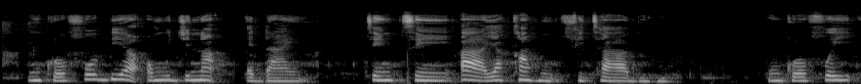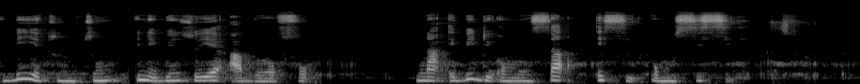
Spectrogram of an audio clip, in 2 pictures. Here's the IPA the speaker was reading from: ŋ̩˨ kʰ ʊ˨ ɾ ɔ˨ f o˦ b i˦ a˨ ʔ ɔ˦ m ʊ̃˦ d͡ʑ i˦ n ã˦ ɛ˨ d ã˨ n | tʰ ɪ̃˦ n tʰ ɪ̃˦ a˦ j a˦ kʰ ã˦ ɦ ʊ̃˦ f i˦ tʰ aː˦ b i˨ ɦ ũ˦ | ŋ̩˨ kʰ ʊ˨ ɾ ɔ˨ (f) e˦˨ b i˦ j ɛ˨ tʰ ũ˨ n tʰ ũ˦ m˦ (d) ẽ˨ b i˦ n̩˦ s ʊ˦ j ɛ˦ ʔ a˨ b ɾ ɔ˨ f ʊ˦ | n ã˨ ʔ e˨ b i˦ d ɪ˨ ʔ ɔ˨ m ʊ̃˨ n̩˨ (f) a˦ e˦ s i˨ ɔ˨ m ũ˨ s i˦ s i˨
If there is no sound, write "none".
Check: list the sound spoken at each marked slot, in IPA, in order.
f, n, s

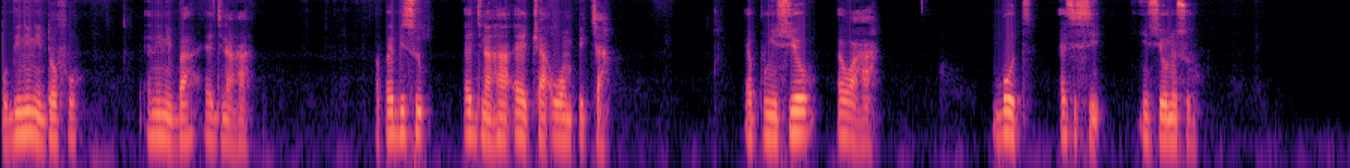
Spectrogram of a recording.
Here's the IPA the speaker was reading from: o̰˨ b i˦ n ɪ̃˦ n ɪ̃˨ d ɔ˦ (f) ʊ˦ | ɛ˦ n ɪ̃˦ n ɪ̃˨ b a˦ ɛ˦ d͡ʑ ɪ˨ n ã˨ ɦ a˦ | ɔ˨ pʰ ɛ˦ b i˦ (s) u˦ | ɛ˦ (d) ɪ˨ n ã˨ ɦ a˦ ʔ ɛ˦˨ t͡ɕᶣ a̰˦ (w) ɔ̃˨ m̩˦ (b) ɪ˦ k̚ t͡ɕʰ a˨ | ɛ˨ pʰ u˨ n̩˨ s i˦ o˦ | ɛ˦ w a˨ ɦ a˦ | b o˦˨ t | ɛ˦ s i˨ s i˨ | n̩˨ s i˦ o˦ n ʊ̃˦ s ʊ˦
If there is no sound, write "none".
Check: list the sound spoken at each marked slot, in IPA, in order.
f, s, d͡ʑ, w, p

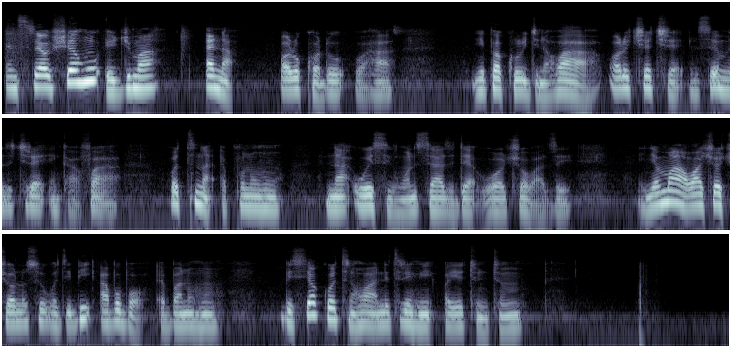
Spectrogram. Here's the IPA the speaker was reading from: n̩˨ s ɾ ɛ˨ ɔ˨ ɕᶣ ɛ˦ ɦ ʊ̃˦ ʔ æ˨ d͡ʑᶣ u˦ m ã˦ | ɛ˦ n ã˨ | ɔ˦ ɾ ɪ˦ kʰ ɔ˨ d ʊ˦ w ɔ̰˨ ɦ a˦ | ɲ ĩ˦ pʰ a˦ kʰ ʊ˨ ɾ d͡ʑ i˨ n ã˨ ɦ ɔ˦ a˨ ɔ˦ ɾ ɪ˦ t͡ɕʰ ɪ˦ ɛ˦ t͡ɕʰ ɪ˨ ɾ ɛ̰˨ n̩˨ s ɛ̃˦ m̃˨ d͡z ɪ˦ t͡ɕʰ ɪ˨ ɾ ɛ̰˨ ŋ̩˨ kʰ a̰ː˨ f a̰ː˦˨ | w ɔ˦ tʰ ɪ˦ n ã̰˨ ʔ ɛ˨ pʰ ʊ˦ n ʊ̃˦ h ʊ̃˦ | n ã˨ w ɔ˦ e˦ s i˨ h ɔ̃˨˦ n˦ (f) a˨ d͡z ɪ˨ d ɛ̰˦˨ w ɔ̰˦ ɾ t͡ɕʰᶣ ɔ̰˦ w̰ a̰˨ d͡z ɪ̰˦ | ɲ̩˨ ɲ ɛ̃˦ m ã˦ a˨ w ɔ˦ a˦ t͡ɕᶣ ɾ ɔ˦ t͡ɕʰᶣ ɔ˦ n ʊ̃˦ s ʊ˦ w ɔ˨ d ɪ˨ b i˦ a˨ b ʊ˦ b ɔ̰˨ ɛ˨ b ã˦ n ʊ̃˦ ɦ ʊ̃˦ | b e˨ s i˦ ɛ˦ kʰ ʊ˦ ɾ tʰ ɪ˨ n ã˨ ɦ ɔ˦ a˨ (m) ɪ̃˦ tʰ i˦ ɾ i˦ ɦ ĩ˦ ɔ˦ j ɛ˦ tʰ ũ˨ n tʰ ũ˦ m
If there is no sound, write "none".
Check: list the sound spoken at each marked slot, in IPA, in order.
s, n

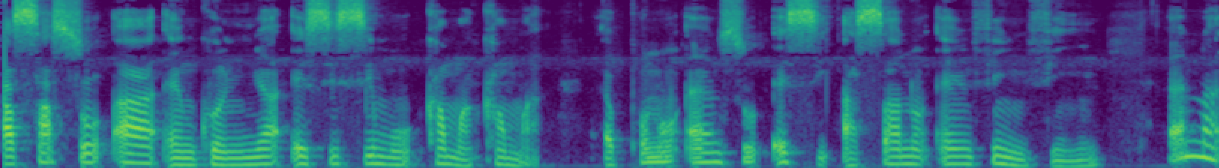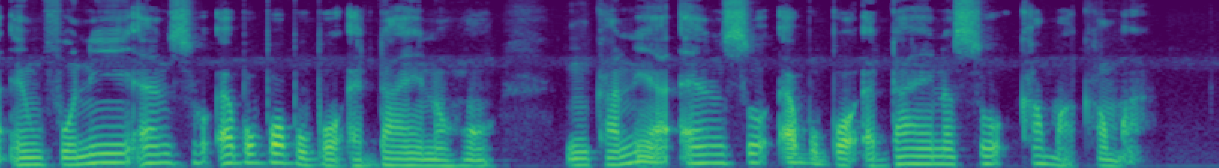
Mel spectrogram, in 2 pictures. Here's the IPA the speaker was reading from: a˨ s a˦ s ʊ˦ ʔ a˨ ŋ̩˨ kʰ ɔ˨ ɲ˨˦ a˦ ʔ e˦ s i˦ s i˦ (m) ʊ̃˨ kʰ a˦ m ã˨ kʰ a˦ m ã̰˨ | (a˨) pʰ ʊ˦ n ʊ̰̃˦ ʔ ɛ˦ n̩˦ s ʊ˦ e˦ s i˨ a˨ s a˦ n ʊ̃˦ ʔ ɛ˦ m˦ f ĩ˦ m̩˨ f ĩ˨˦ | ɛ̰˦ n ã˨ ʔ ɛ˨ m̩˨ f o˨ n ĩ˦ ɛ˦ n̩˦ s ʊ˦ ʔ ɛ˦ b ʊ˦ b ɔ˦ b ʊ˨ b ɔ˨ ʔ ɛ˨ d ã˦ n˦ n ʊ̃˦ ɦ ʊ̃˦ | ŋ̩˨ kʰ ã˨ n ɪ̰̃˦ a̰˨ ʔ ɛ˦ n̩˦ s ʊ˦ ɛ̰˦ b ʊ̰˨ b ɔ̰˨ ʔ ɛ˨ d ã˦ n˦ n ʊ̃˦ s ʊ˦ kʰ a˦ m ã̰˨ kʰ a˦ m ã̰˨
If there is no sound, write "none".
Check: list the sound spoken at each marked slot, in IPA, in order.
m, ɛ˨

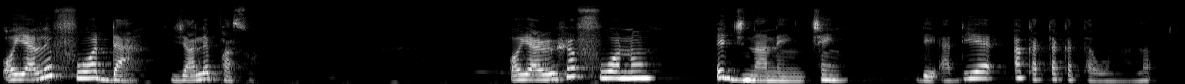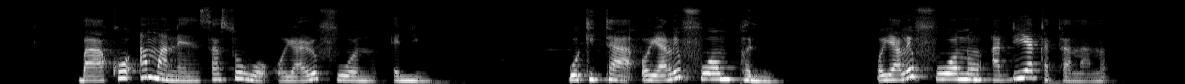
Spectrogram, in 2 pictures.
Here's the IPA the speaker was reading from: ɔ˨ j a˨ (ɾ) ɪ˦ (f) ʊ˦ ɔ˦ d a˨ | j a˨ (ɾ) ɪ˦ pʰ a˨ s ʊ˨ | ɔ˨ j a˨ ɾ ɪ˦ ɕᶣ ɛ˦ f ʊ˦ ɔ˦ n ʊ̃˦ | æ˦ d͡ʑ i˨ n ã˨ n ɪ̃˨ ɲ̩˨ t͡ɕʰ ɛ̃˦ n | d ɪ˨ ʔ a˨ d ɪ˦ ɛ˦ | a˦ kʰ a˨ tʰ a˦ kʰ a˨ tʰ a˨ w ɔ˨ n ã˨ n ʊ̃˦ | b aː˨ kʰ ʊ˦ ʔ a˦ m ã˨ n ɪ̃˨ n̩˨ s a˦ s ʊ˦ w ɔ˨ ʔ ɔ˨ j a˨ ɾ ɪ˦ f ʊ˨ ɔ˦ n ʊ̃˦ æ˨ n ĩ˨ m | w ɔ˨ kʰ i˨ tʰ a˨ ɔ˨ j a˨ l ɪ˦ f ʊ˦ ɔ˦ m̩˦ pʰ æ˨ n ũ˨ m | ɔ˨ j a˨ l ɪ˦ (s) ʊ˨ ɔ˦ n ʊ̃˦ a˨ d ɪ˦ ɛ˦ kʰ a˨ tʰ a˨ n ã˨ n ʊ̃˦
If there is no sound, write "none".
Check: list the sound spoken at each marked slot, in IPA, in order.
l, f, l, f

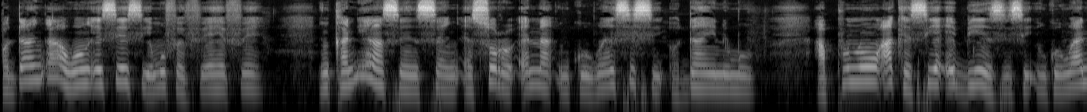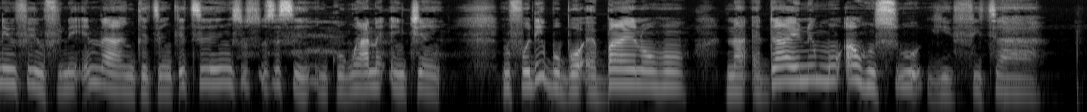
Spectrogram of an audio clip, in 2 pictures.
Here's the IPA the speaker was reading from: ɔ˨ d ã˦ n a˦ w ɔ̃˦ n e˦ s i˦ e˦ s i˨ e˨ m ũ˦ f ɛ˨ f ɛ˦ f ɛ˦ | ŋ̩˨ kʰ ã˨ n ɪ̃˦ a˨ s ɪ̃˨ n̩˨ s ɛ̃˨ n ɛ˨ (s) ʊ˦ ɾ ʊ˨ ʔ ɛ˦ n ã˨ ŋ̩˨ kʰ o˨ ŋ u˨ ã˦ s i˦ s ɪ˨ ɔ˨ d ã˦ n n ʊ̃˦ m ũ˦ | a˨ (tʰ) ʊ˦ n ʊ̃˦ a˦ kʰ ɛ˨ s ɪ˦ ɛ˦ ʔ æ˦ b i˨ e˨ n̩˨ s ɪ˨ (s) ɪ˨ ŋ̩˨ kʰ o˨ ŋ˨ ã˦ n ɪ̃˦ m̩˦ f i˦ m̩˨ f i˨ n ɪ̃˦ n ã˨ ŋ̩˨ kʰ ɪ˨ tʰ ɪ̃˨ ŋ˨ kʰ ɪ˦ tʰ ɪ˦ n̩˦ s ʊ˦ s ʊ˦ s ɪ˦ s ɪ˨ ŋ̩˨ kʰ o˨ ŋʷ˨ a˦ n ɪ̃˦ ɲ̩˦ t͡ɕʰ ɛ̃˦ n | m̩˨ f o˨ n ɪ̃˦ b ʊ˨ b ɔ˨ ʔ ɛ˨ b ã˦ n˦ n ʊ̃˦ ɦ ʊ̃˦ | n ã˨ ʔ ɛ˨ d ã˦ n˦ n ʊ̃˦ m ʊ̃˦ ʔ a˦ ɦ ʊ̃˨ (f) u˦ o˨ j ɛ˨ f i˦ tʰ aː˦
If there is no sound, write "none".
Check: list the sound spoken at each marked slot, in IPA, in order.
s, pʰ, s, s

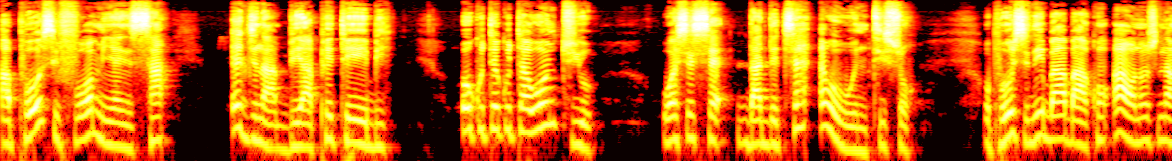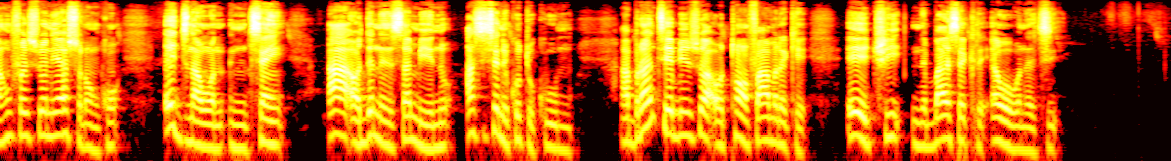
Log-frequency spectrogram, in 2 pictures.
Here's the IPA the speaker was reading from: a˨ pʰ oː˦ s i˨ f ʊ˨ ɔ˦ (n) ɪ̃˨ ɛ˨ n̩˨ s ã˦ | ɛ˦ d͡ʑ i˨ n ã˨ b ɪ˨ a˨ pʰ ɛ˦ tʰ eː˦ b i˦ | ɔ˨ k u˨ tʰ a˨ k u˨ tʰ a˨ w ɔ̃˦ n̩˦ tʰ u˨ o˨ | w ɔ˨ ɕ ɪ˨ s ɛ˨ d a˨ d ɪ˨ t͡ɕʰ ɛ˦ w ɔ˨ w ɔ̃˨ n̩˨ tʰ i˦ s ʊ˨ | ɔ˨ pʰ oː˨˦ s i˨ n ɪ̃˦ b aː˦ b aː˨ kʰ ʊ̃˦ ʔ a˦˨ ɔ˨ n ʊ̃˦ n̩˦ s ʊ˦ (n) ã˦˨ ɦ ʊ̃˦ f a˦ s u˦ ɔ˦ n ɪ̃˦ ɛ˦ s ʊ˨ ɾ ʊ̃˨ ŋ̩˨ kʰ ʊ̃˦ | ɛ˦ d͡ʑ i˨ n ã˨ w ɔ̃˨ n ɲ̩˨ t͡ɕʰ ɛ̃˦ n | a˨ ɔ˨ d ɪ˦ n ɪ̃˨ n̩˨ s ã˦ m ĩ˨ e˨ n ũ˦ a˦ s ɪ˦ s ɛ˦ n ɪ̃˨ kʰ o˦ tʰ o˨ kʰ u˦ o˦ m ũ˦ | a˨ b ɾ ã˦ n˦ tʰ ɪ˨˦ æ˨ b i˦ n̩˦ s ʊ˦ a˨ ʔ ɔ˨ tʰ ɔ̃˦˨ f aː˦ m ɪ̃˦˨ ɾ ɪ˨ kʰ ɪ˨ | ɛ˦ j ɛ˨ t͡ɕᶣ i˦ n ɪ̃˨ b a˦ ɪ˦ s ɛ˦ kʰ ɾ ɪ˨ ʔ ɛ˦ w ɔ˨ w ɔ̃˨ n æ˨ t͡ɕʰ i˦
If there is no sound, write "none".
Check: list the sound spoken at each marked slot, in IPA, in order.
m, n

